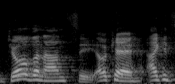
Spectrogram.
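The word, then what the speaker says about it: Giovinazzi: spelled in English anyways Gio vinden on soo is pronounced Jove in Nancy Java Nancy okay I could say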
